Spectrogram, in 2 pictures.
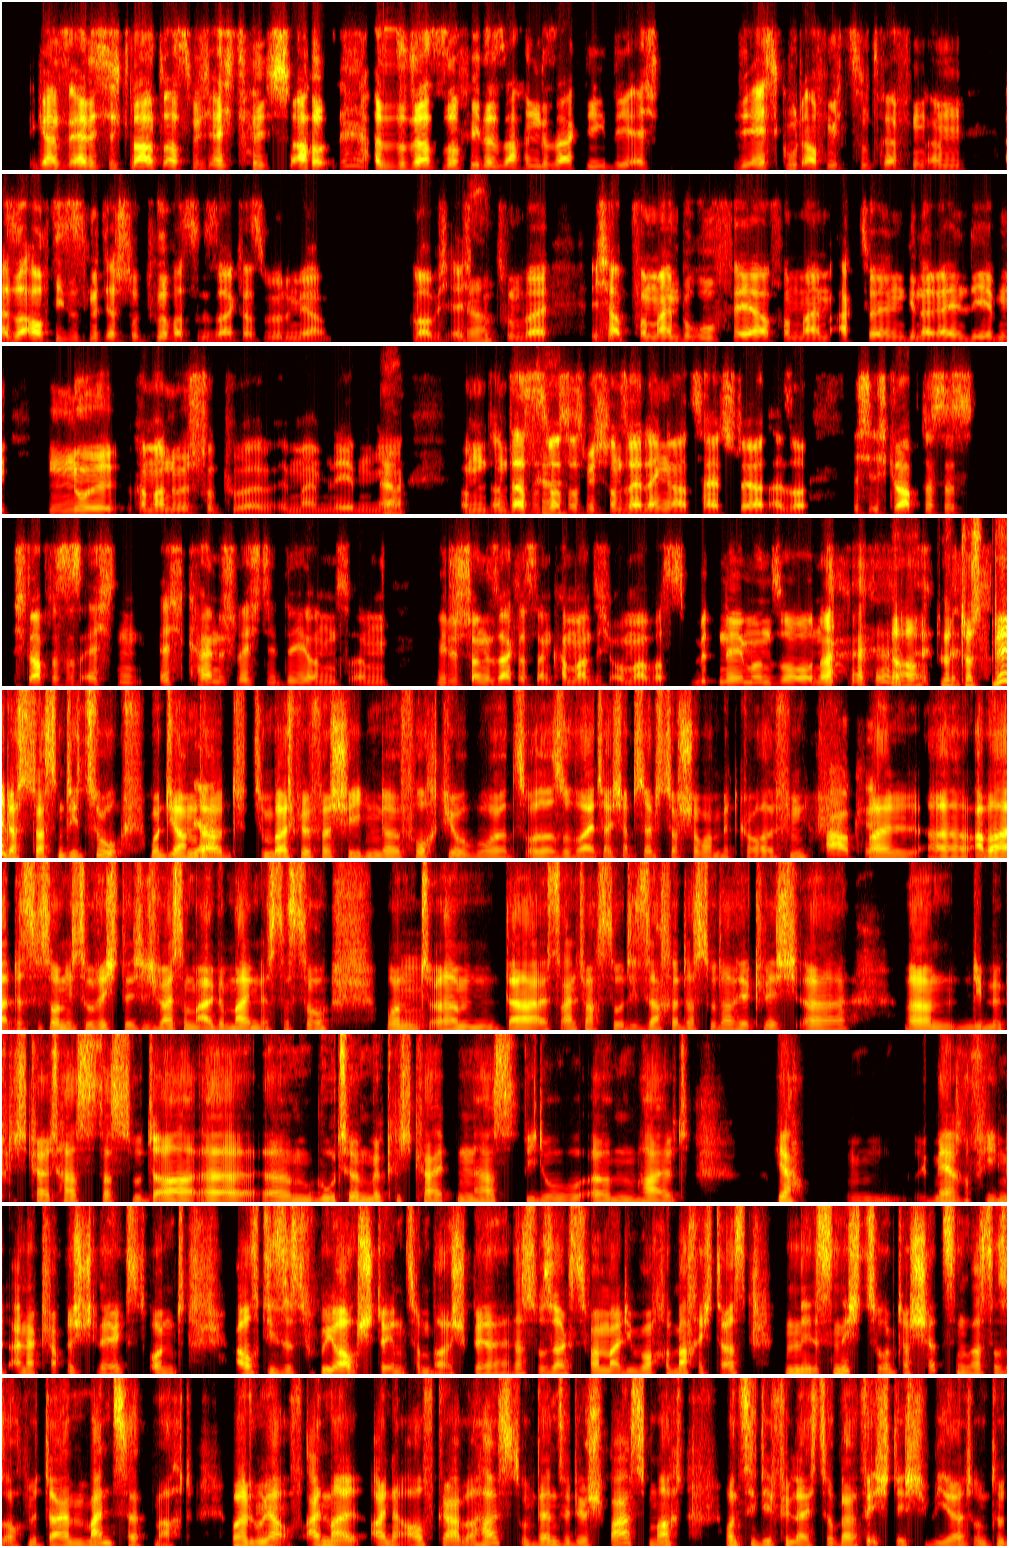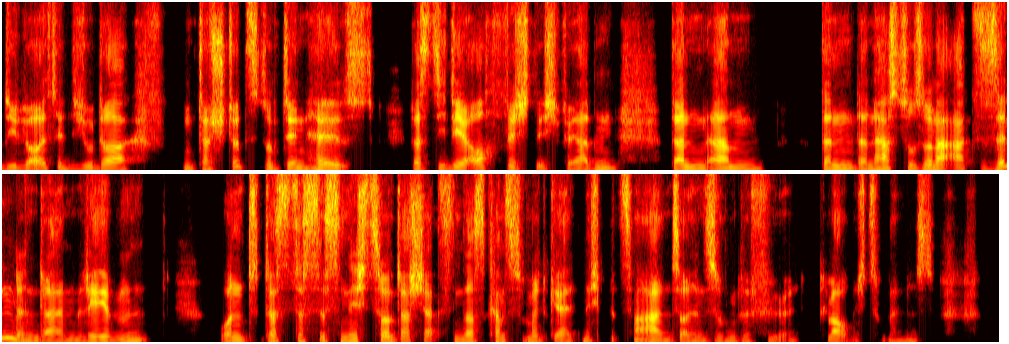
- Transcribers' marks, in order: laughing while speaking: "durchschaut"; laughing while speaking: "ne?"; laugh; unintelligible speech
- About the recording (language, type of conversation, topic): German, advice, Warum habe ich das Gefühl, nichts Sinnvolles zur Welt beizutragen?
